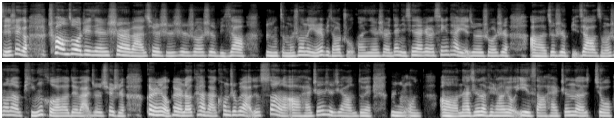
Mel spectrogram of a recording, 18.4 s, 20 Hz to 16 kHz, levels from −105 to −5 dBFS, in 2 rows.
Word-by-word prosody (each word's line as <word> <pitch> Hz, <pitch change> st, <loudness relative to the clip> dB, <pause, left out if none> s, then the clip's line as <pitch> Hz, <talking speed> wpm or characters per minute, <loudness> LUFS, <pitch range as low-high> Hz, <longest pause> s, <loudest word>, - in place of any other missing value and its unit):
其 230 Hz, -, 0 dB
实 235 Hz, -, +3 dB
这 310 Hz, +2 st, +1 dB
个 225 Hz, -3 st, +4 dB, 0.3 s
创 335 Hz, -4 st, +7 dB
作 295 Hz, -2 st, +5 dB
这 260 Hz, -2 st, +1 dB
件 230 Hz, -1 st, +1 dB
事 260 Hz, +4 st, -2 dB
儿 225 Hz, -3 st, +5 dB
吧， 190 Hz, -2 st, +1 dB
确 220 Hz, +2 st, -1 dB
实 195 Hz, -1 st, -4 dB
是 210 Hz, 0 st, -3 dB
说 210 Hz, 0 st, -2 dB
是 210 Hz, -1 st, -3 dB
比 185 Hz, 0 st, -4 dB
较 200 Hz, 0 st, 0 dB, 0.3 s
嗯， 195 Hz, -2 st, 0 dB
怎 190 Hz, -, -5 dB
么 180 Hz, +1 st, 0 dB
说 235 Hz, +3 st, 0 dB
呢？ 225 Hz, -2 st, 0 dB
也 195 Hz, +1 st, +1 dB
是 240 Hz, -, +2 dB
比 225 Hz, -2 st, -4 dB
较 200 Hz, 0 st, -2 dB
主 215 Hz, +3 st, -9 dB
观 185 Hz, -1 st, -3 dB
的 -, -, -1 dB
一 -, -, -1 dB
件 195 Hz, 0 st, -1 dB
事 205 Hz, +2 st, -5 dB
儿， 195 Hz, -1 st, -2 dB
但 230 Hz, 0 st, -2 dB
你 200 Hz, -, -1 dB
现 230 Hz, +5 st, -3 dB
在 220 Hz, -1 st, +2 dB
这 225 Hz, -, -1 dB
个 215 Hz, -, -1 dB
心 255 Hz, +4 st, -5 dB
态 245 Hz, -3 st, -1 dB
也 195 Hz, -, -2 dB
就 205 Hz, +1 st, -2 dB
是 200 Hz, 0 st, 0 dB
说 200 Hz, 0 st, -3 dB
是 200 Hz, -2 st, -2 dB, 0.3 s
啊， 185 Hz, -3 st, +2 dB
就 215 Hz, +3 st, -2 dB
是 210 Hz, 0 st, -1 dB
比 190 Hz, -, -10 dB
较 205 Hz, -2 st, +2 dB
怎 185 Hz, -1 st, -6 dB
么 185 Hz, +2 st, -3 dB
说 245 Hz, +2 st, -2 dB
呢？ 225 Hz, -4 st, +1 dB
平 205 Hz, +5 st, -1 dB
和 210 Hz, -7 st, +1 dB
了， 190 Hz, 0 st, -1 dB
对 200 Hz, -1 st, -1 dB
吧？ -, -, 0 dB
就 210 Hz, -, -7 dB
是 205 Hz, -, -1 dB
确 230 Hz, +5 st, -2 dB
实 190 Hz, -3 st, -3 dB, 0.3 s
各 290 Hz, -, +5 dB
人 240 Hz, -2 st, +6 dB
有 205 Hz, -6 st, +4 dB
各 240 Hz, -, 0 dB
人 215 Hz, -2 st, +4 dB
的 205 Hz, +1 st, +4 dB
看 235 Hz, 0 st, 0 dB
法， 185 Hz, -2 st, -1 dB
控 255 Hz, +6 st, -2 dB
制 245 Hz, +1 st, -1 dB
不 245 Hz, -, -3 dB
了 225 Hz, -, +1 dB
就 210 Hz, +1 st, -3 dB
算 230 Hz, +1 st, -1 dB
了 180 Hz, -, 0 dB
啊。 185 Hz, 0 st, +1 dB
还 185 Hz, +1 st, -2 dB
真 250 Hz, +6 st, -2 dB
是 230 Hz, -5 st, -1 dB
这 205 Hz, -, -5 dB
样， 185 Hz, -2 st, -3 dB
对， 190 Hz, -2 st, -1 dB, 0.3 s
嗯， 200 Hz, -3 st, 0 dB
哦， 190 Hz, -4 st, -3 dB, 0.3 s
哦。 185 Hz, -3 st, +3 dB
那 200 Hz, 0 st, +3 dB
真 220 Hz, +4 st, +2 dB
的 220 Hz, -2 st, +4 dB
非 205 Hz, 0 st, -1 dB
常 200 Hz, 0 st, +2 dB
有 190 Hz, -3 st, +1 dB
意 215 Hz, -2 st, +2 dB
思 190 Hz, +1 st, -5 dB
啊， 185 Hz, 0 st, -2 dB
还 185 Hz, 0 st, -3 dB
真 220 Hz, +4 st, -1 dB
的 195 Hz, -3 st, +1 dB
就 195 Hz, -3 st, -2 dB
205 Hz, 335 characters per minute, -24 LUFS, 190-225 Hz, 0.3 s, 创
